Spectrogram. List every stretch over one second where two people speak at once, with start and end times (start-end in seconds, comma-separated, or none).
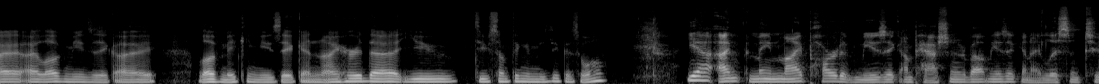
none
